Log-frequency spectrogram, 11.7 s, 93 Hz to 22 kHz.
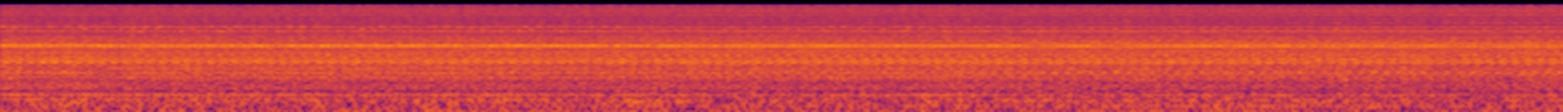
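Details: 2013 Honda Fit Hybrid (FIT3, DAA-GP5, L Package) in cold weather below about 10°C; steady high-pitched squeal at one pitch over a smooth idle. It stops after some driving; dealer found no errors, thinks it harmless; source unknown.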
